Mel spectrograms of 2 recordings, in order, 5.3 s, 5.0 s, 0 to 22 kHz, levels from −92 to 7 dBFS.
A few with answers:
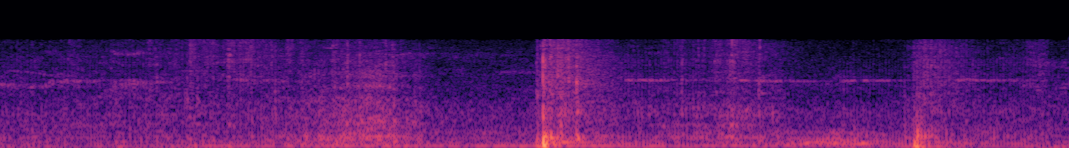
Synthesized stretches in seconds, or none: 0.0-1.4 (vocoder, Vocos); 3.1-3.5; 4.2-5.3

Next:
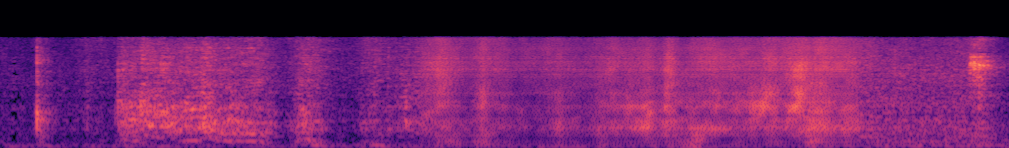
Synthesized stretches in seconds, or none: 2.1-4.3 (vocoder, Vocos)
